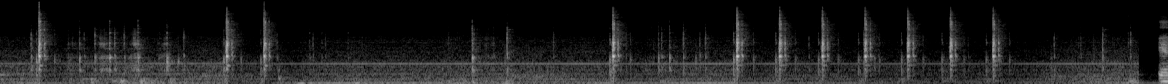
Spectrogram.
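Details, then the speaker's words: YAG laser vitreolysis in a patient with many vitreous floaters: crisp sharp clicks, scattered then in quick runs, over a faint steady hum as laser pulses fragment the floater material. "a number of favorable things about that is that that material as compared to the cloudy floaters it does respond pretty well to to the laser treatment it's just he had a lot of stuff so the first one will go something like like that"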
